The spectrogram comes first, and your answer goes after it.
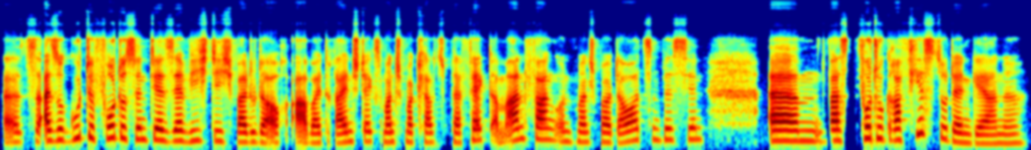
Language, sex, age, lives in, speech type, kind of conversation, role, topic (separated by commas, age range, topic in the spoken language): German, female, 35-39, Germany, conversation, podcast, host, Wie hast du das Fotografieren mit dem Smartphone verbessert?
